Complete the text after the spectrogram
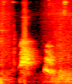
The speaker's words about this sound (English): Lord, what are they barking at?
